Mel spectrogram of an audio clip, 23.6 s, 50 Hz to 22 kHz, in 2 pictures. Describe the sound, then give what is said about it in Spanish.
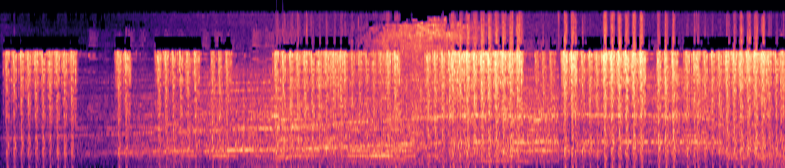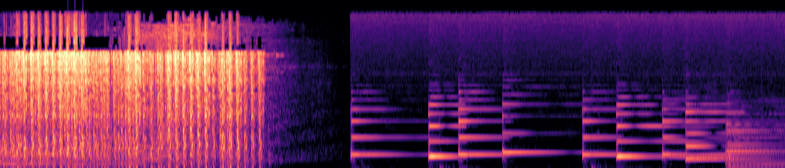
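Machine-gun fire from B-26 bombers strafing a grid pattern: a loud, unbroken, rapid rattle lasts about sixteen seconds, then stops abruptly and gives way to a few ringing tonal strikes that fade. “con fuego limpio de ametralladoras en forma cuadriculada, para proceder luego al bombardeo.”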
